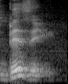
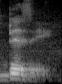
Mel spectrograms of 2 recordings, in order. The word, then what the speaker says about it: busy: it bus II know it's busy which rhymes with dizzy which has an entirely different spelling it should be bussy but it's not it's busy it makes no sense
